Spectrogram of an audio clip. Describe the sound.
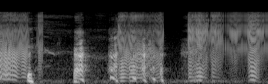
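A voice imitates a dog's watery defecation outside, an inch from a person's foot, with a run of wet, sputtering, fart-like bursts, buzzy and uneven, separated by brief pauses, with no other talking.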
